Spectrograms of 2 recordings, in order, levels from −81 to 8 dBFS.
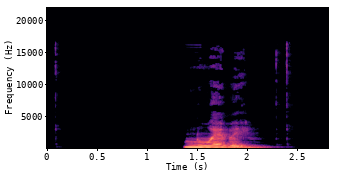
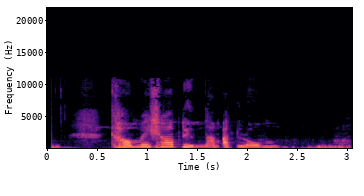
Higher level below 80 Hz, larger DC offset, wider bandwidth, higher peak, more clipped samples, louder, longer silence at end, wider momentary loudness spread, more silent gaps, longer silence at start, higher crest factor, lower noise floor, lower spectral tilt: second, -66 dBFS vs -46 dBFS; neither; first, 15.5 kHz vs 11.5 kHz; about the same, -2 dBFS vs -4 dBFS; neither; first, -15 LUFS vs -21 LUFS; first, 0.65 s vs 0 s; second, 16 LU vs 19 LU; neither; first, 1.35 s vs 0.05 s; about the same, 16 dB vs 18 dB; first, -85 dBFS vs -43 dBFS; first, -8.5 dB/octave vs -6 dB/octave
